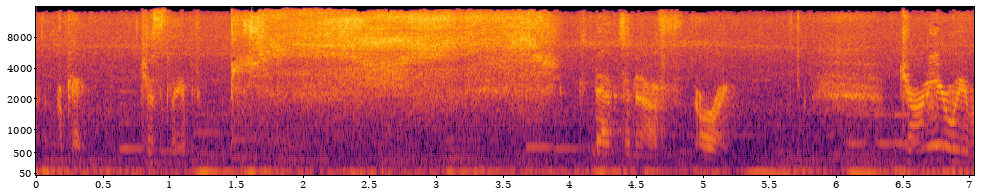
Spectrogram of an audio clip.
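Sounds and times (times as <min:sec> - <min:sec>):
faint low rumble: 0:00.0 - 0:07.0
aerosol spray of Scotchgard fabric protector hissing: 0:01.4 - 0:04.2.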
